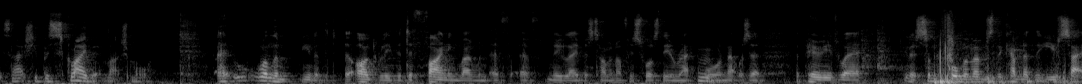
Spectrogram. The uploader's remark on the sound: Recorded live at St James Theatre.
